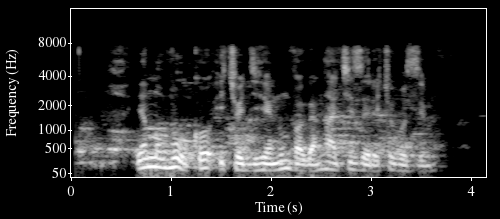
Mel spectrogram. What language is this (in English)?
Kinyarwanda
